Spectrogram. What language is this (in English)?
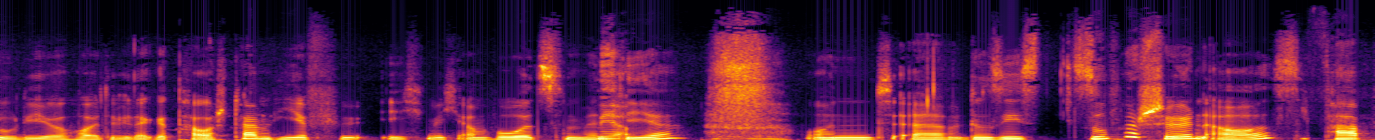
German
